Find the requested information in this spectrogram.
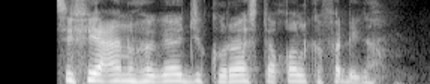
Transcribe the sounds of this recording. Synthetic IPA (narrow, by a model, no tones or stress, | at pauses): sɪfiːʕɑnʊɦɐɣaːt͡ʃɪkʰʊɾaːst̪ʰɐqɔlkʰɐfɐɖɪɣɐ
